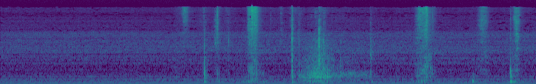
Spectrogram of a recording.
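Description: Quilting tools handled on a cutting mat: after a couple of seconds of quiet, a handful of light clicks and taps from an acrylic ruler and rotary cutter. About four seconds in comes a short scraping rustle as the ruler and fabric pieces are slid across the mat.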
